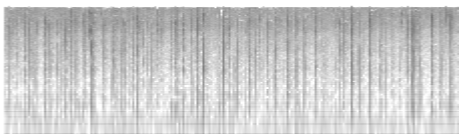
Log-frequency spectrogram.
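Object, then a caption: Plastic-coated fabric makeup bag. A plastic-coated fabric makeup bag is tapped continuously with quick, light taps. The taps are dry and crackly, with bright, short clicks that barely ring, rising and falling in a steady patter like rain on a surface.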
